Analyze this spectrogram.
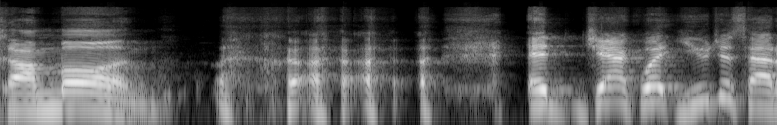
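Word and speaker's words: jamón: How to no roll one those knows the correct way to pronounce it. Jamon.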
